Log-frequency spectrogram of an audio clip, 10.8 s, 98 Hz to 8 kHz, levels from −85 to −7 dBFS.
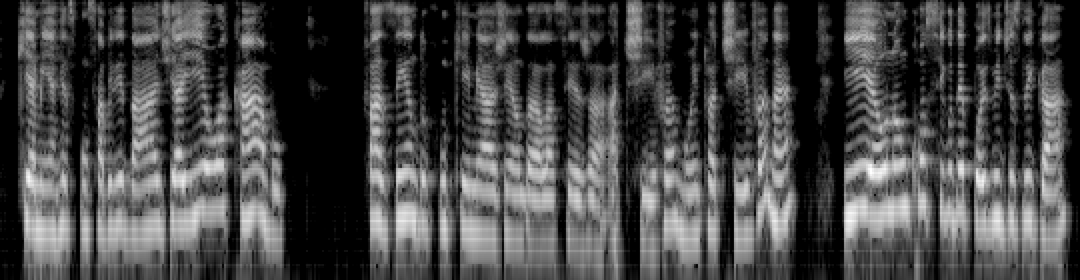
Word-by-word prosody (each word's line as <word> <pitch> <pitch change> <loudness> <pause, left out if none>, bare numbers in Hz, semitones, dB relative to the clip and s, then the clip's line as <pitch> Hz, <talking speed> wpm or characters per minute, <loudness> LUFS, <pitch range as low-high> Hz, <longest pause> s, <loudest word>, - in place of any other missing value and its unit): que 250 - +1
é - - +4
minha 210 -1 -2
responsabilidade. 225 +1 -2
Aí 240 +3 +2
eu 290 0 +1
acabo 265 -8 -1 0.7
fazendo 255 0 +2
com 230 -1 -8
que 225 -1 -6
minha 205 -1 -1
agenda 190 -1 -4
ela 180 +1 -2
seja 180 -2 -2
ativa, 180 +7 -1
muito 200 0 -8
ativa, 215 - -2
né. 270 0 0 0.5
E 280 +3 +6
eu 275 0 +9
não 295 +1 0
consigo 320 -3 0
depois 275 -4 +1
me 255 - +1
desligar. 235 -3 -1
235 Hz, 140 wpm, -24 LUFS, 205-265 Hz, 0.7 s, eu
